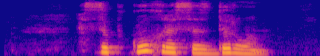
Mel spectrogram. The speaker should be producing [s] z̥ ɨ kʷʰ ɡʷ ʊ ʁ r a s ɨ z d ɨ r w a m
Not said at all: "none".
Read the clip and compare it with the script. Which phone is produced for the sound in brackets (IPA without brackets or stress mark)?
ħ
